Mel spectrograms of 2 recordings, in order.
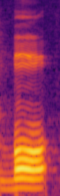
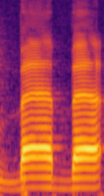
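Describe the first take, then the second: First: The syllable is said thick and heavy. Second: The syllable is said thin and light. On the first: The speaker calls it wrong. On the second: The speaker calls it right. "sifat dia nipis"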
